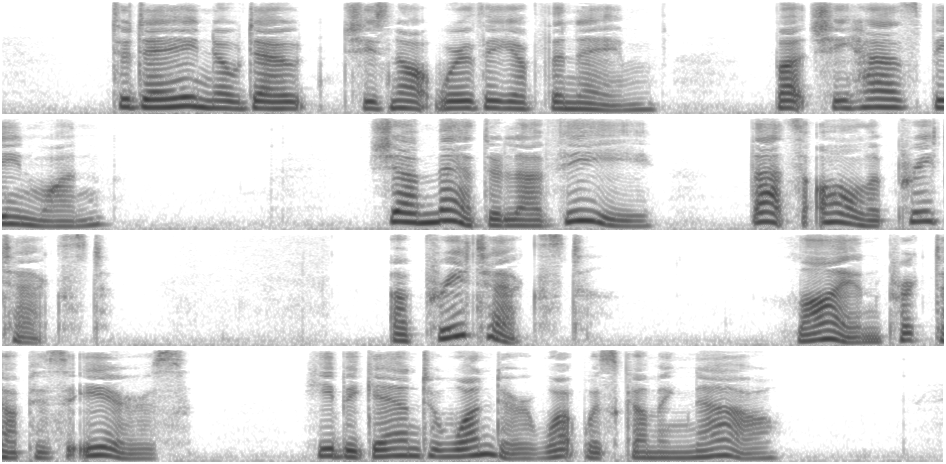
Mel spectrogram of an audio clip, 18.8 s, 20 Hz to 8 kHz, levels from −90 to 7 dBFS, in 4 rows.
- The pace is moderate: No, slow, 120 wpm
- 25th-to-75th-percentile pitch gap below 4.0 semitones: No, wide, 5.5 semitones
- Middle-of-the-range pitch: Yes, medium, 180 Hz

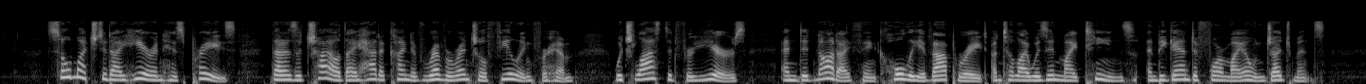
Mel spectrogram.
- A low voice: No, high, 200 Hz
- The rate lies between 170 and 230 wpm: Yes, average, 200 wpm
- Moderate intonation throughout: Yes, average, 3.4 semitones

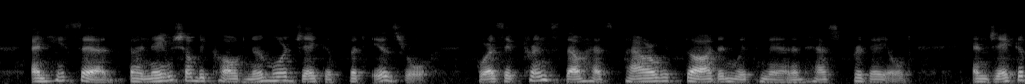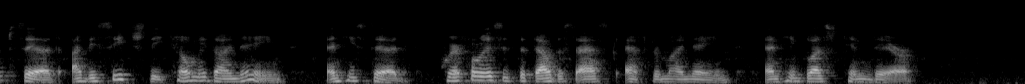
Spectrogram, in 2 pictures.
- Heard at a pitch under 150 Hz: Yes, medium, 140 Hz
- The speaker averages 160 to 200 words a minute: Yes, average, 165 wpm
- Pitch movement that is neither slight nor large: Yes, average, 4.8 semitones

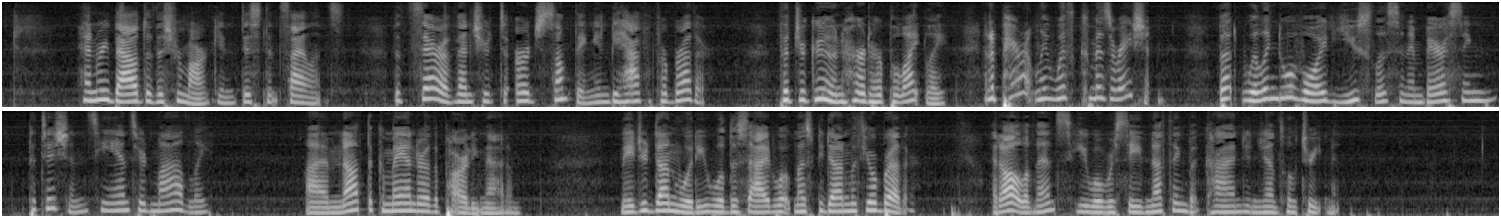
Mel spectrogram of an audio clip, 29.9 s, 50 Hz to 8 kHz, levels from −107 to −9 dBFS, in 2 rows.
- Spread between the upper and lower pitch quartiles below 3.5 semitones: No, average, 5.3 semitones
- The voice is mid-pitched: No, high, 205 Hz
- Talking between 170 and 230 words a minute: No, average, 140 wpm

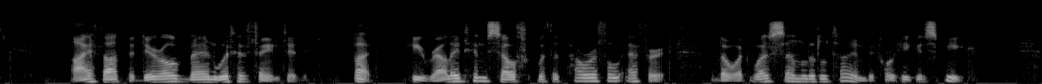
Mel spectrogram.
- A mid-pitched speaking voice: No, low, 125 Hz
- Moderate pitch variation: Yes, average, 3.6 semitones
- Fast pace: No, average, 155 wpm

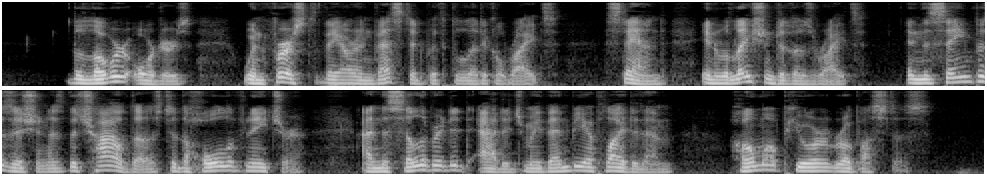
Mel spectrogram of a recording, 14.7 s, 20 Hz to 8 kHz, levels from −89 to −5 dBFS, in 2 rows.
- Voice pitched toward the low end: Yes, low, 125 Hz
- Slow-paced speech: No, average, 175 wpm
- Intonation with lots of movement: No, average, 4.4 semitones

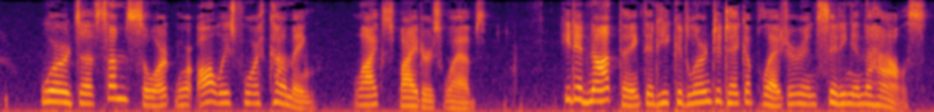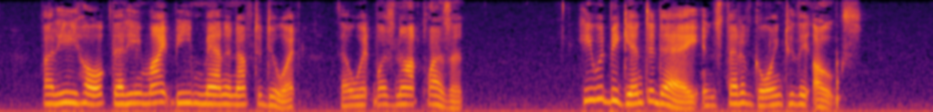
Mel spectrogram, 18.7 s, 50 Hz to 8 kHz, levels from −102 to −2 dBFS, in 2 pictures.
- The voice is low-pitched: No, high, 200 Hz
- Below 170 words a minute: No, average, 175 wpm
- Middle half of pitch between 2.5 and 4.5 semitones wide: Yes, average, 4.1 semitones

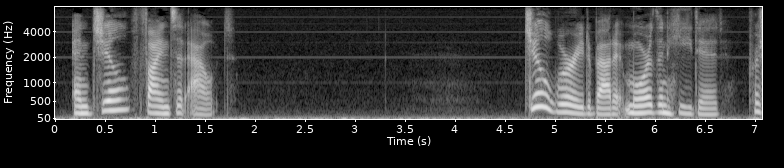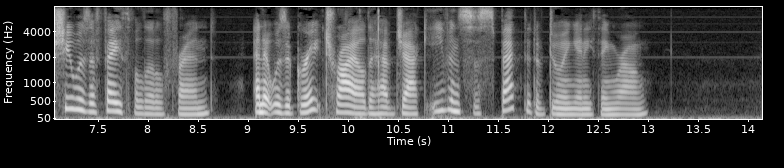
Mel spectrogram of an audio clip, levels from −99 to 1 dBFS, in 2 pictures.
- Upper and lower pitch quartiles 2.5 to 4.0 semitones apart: No, average, 5.3 semitones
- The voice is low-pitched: No, medium, 185 Hz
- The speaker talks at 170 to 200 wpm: No, average, 150 wpm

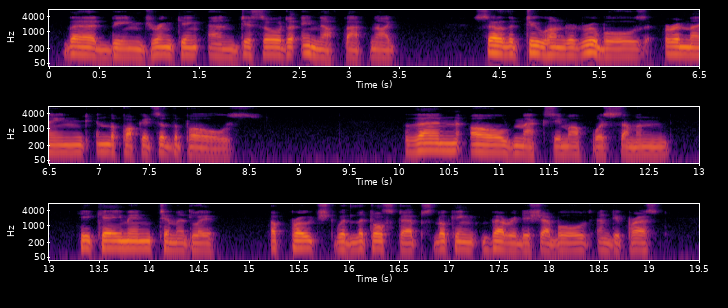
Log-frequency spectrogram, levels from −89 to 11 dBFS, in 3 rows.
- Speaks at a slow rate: Yes, slow, 120 wpm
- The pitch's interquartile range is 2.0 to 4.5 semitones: Yes, average, 3.3 semitones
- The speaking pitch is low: Yes, low, 110 Hz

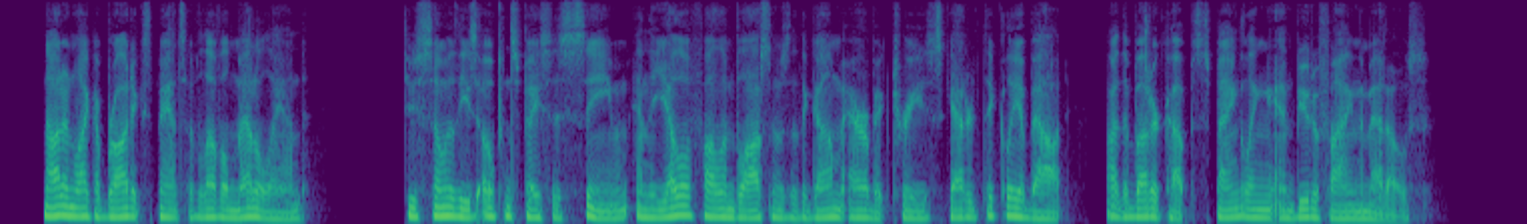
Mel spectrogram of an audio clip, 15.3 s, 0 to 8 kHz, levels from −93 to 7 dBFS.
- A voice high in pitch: No, low, 105 Hz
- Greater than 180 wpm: No, average, 145 wpm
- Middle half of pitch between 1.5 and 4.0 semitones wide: Yes, average, 2.7 semitones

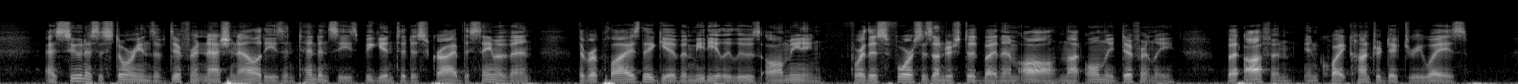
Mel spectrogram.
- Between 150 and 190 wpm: Yes, average, 160 wpm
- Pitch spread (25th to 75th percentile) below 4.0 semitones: Yes, average, 3.5 semitones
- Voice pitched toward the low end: Yes, very low, 95 Hz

